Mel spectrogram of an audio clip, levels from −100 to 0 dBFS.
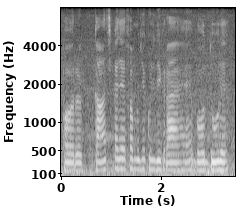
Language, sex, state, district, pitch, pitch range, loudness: Hindi, male, Madhya Pradesh, Katni, 155 Hz, 150-165 Hz, -15 LUFS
